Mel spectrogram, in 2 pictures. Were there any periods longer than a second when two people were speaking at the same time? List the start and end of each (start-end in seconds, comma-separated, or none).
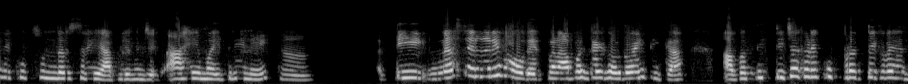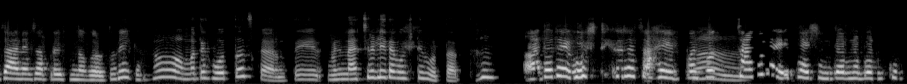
none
